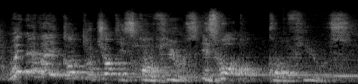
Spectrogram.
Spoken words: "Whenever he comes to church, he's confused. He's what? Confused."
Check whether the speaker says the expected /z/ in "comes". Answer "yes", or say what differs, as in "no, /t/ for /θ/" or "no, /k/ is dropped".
no, /z/ is dropped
